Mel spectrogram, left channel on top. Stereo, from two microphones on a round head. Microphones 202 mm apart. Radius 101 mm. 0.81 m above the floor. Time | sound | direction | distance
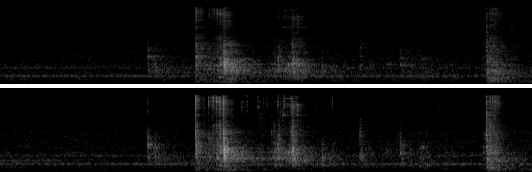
1.5 | keys jangling | 55° right (ahead or behind) | 1.6 m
